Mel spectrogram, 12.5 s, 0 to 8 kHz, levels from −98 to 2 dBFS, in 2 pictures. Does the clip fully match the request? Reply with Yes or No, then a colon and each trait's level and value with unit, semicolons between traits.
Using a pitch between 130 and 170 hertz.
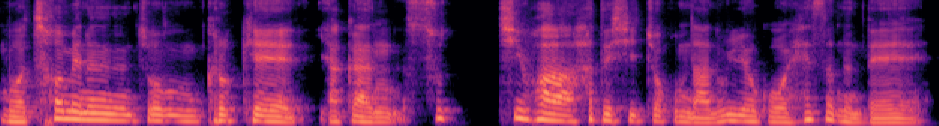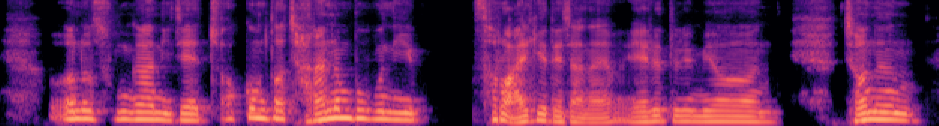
Yes: medium, 140 Hz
